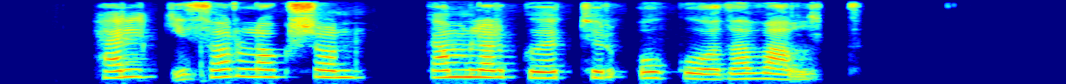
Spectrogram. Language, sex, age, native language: Icelandic, female, 20-29, Icelandic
